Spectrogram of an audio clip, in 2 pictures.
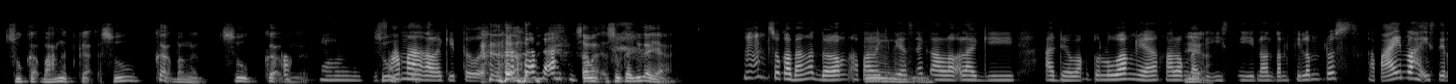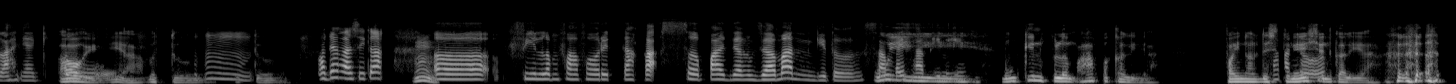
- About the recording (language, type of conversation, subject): Indonesian, unstructured, Apa film terakhir yang membuat kamu terkejut?
- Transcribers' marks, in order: laugh; laugh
